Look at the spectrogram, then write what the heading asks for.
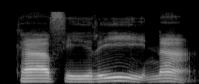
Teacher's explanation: rinya ini berbaris kasrah maka ee rinya dibaca dengan tipis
